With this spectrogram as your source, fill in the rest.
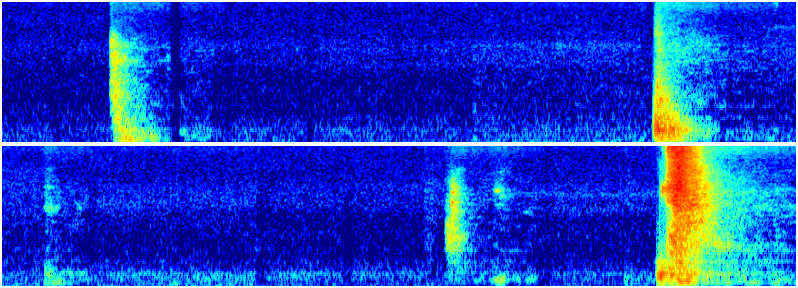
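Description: Several sharp sneezes break the quiet of a high school American history classroom, four short bursts spread over a few seconds with the final one the loudest and brightest, fairly close and with no talking around them.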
